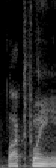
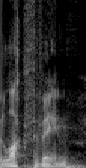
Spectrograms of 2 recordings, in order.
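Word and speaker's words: Locthwain: Yeah, it's Lochthwain. Lochthwain. Lochthwain. Lochthwain. Or if you pronounce it German, Lochthvain. Lochthwain, I guess, technically, because the I comes after the A.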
